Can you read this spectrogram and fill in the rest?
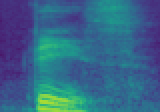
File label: "these", English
